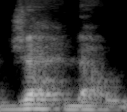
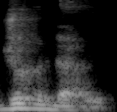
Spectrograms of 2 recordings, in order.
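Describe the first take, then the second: First: The first vowel is an open 'a' sound. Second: The first vowel is a rounded 'u' sound. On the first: The speaker calls it right. "Bifathil jim, ini jah, ini dibacanya jahdahu ya" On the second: The speaker calls it wrong. "bukan juhdahu"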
